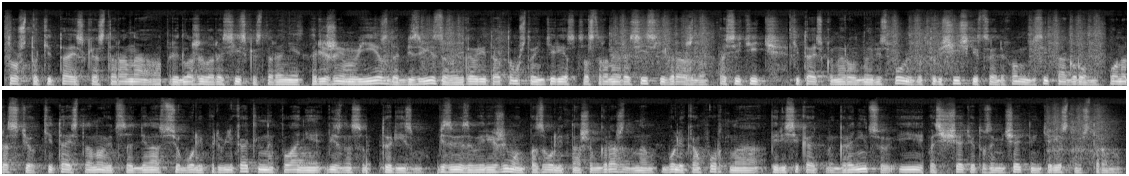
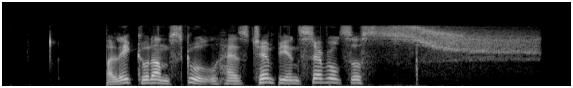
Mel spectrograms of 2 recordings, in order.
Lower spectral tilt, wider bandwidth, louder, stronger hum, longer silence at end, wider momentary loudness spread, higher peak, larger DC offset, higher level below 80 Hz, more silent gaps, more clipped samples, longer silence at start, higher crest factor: first, -5.5 dB/octave vs -2.5 dB/octave; first, 15 kHz vs 10 kHz; first, -12 LUFS vs -22 LUFS; neither; second, 0.05 s vs 0.3 s; second, 4 LU vs 11 LU; about the same, 0 dBFS vs -2 dBFS; neither; first, -40 dBFS vs -62 dBFS; second, none vs 0.86-1.03 s; neither; second, 0 s vs 0.45 s; second, 12 dB vs 22 dB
